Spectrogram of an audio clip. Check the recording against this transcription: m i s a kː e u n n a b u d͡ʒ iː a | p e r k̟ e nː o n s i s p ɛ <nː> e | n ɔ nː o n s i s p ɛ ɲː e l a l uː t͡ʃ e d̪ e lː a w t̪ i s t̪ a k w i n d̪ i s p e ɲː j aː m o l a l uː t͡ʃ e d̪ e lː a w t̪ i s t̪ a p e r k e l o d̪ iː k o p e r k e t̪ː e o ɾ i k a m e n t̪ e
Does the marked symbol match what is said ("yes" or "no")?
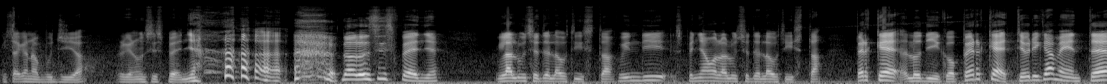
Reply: no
